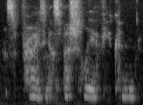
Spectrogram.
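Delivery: soft, whispery character voice; hushed dismay. Acted. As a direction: mutter over it, half to yourself. Herbalist mutters over plant's price.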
